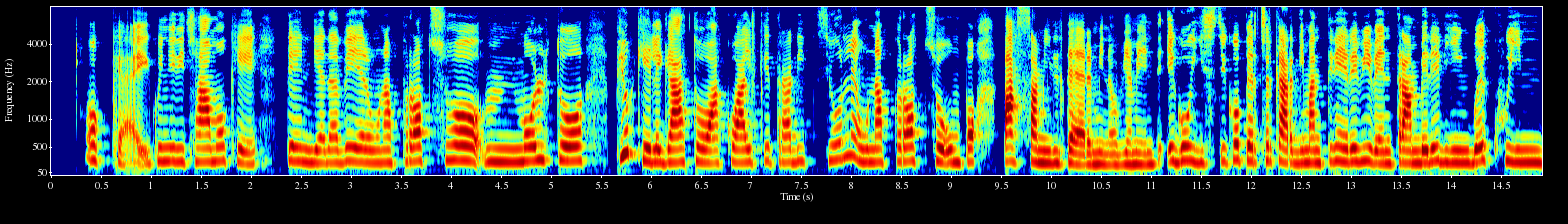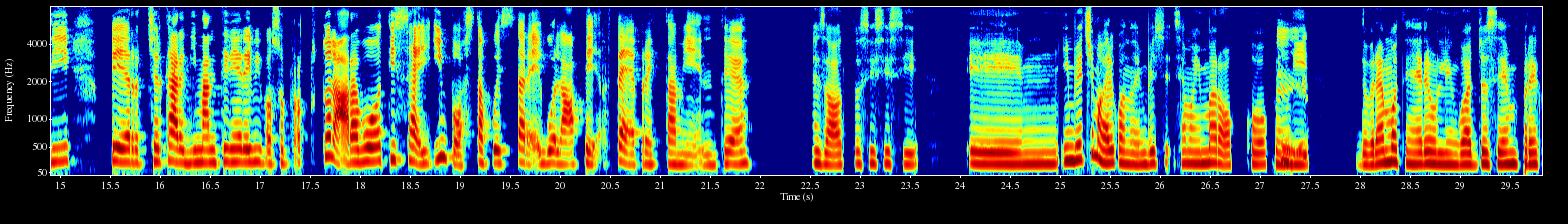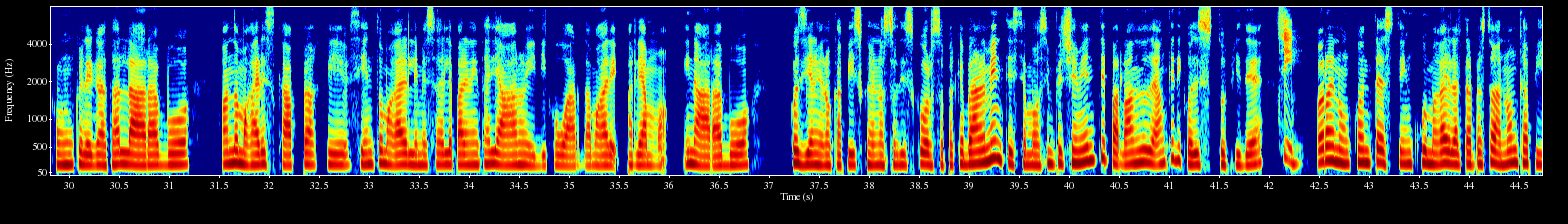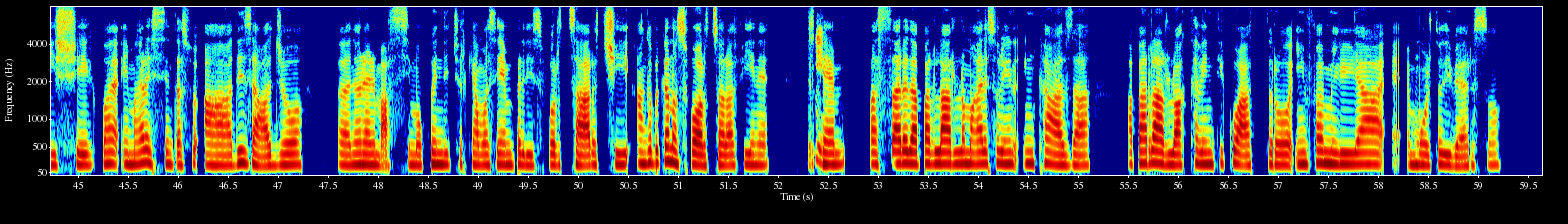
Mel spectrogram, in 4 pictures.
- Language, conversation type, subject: Italian, podcast, Che ruolo ha la lingua in casa tua?
- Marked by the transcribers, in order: tapping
